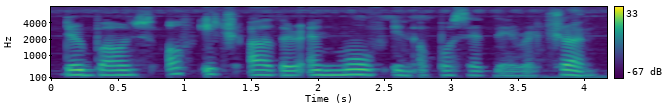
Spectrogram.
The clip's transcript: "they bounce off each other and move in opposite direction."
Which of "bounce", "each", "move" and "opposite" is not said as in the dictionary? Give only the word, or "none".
opposite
